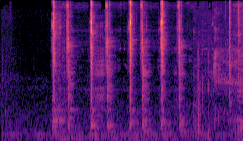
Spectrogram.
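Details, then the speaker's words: Walk-in freezer forced into defrost: the liquid line solenoid makes sharp metallic clicks about four a second over a low hum, chattering open when it should not be opening. Suspected electrical fault. "so we're gonna take these two wires this is my solenoid and I'm gonna all right hopefully you can hear that clicking let me get the microphone down there"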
